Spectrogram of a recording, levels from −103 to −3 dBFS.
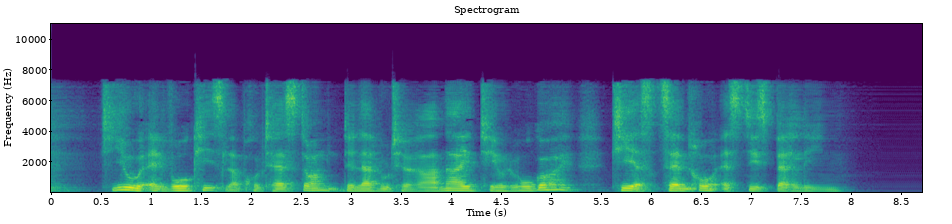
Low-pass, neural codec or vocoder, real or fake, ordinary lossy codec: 7.2 kHz; codec, 16 kHz, about 1 kbps, DyCAST, with the encoder's durations; fake; AAC, 48 kbps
